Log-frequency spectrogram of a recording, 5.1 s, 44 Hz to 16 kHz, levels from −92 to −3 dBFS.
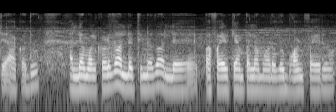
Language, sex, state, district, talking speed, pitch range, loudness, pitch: Kannada, male, Karnataka, Dharwad, 165 wpm, 140-150 Hz, -18 LUFS, 140 Hz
